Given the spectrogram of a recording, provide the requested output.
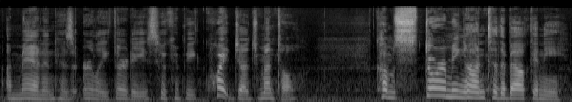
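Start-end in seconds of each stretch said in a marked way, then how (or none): none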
